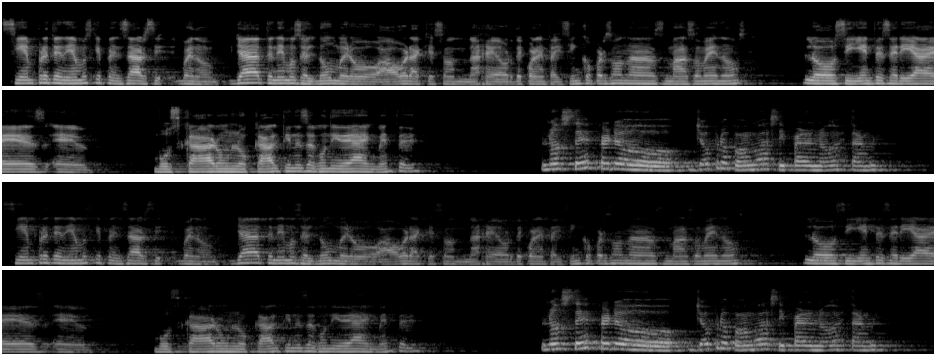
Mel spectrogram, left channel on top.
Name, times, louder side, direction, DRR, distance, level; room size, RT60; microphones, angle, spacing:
voice 1, 0.0-7.4 8.0-10.2 10.8-13.5, left 6 dB, 70° left, 0.4 m, -29 dB
voice 2, 14.7-18.1, equal, ahead, 1.0 m, -29 dB
14.5 x 13.0 x 6.8 m
head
